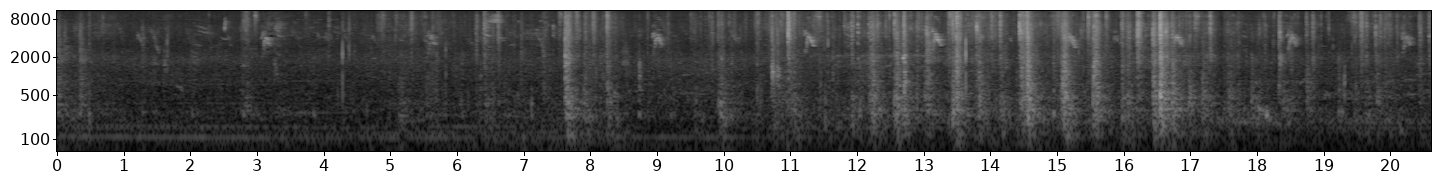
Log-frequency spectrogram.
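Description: Bird cooing over a low steady hum. From about a third of the way in, a rapid, irregular run of sharp clicks and rattles takes over and grows loudest near the end.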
